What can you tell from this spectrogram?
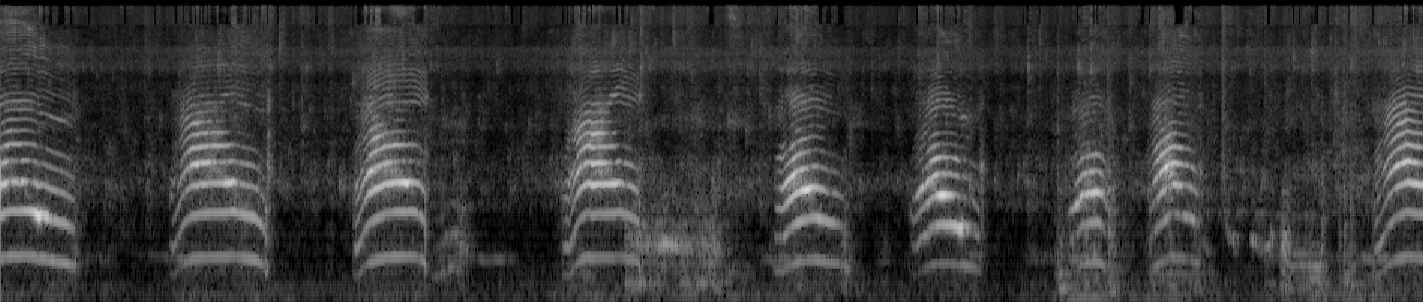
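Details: Mating call of a male cat calling a female: a series of eight loud, arched meows, each about a second long, repeated roughly every one and a half to two seconds, with faint rustling between calls.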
